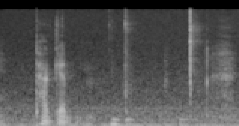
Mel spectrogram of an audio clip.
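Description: About four sharp computer keyboard clicks, the sharpest near the end, as a presentation slide is advanced, with a short murmur of a man's voice between them.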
